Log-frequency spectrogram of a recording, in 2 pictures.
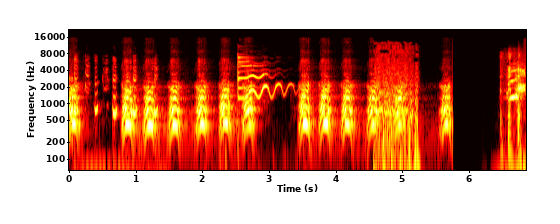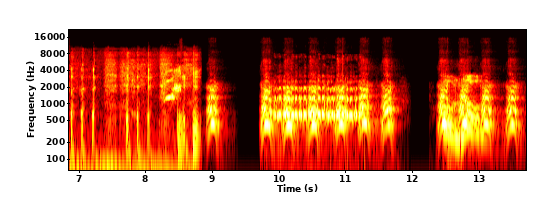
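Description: A dog barking over and over in quick short barks, about three a second, in several runs with gaps between them. A short wobbling electronic tone cuts in about three seconds in.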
